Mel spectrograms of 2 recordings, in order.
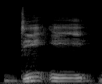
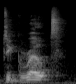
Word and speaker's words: DeGroot: Okay, so here's how it's spelled: DeGroot, like DeGroot. – DeGroot. – Okay, but the secretary immediately corrects him and says it's pronounced DeGroat, like boat. But it's spelled with two O's.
